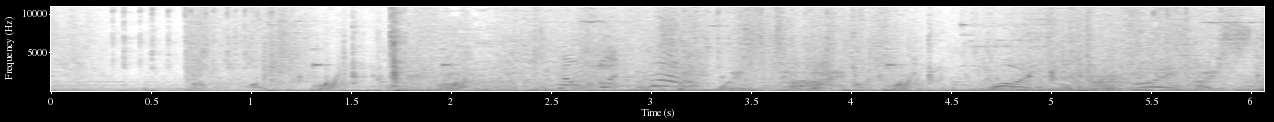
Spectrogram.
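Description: Video game combat effects crackle and zap loudly.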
